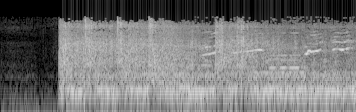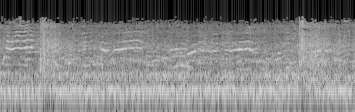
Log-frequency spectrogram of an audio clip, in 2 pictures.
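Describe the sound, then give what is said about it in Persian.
Sharp gunshots crack out repeatedly over the constant roar of a large shouting crowd of protesters throwing stones at a police post during a clash with police officers in Fanuj county, Iran, on a Tuesday evening; several bursts in quick succession, then scattered single shots, loud amid yelling voices. “ویدیوهای منتشر شده در شبکه‌های اجتماعی نشان می‌دهد که معترضان به سوی یک پاسگاه سنگ پرتاب می‌کنند و در پس زمینه صدای شلیک گلوله شنیده می‌شود.”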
